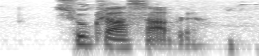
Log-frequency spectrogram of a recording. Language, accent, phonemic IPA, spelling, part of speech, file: French, France, /su.kla.sabl/, sous-classable, adjective, LL-Q150 (fra)-sous-classable.wav
- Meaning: subclassable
